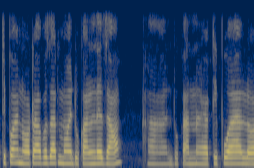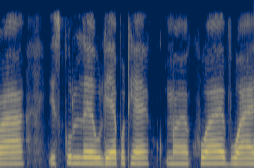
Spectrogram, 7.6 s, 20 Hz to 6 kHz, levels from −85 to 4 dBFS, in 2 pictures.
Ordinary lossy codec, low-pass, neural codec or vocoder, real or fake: none; 5.4 kHz; codec, 16 kHz, 4 kbps, FunCodec, trained on LibriTTS, 50 frames a second; fake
